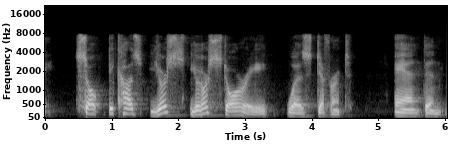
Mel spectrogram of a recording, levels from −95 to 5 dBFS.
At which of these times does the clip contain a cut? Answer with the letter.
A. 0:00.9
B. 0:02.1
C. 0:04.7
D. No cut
D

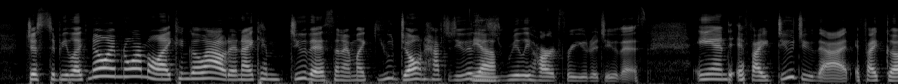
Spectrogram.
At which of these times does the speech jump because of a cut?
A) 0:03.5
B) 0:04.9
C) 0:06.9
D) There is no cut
D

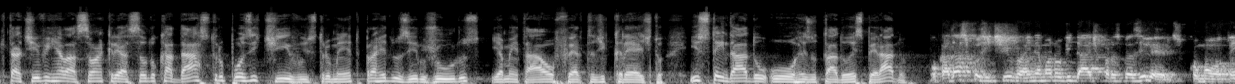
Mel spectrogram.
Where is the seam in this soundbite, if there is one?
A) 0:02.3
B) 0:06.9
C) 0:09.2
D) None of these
D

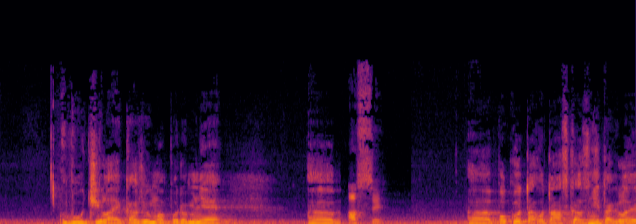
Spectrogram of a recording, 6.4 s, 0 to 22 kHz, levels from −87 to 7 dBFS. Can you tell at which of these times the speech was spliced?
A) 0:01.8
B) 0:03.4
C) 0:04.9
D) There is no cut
B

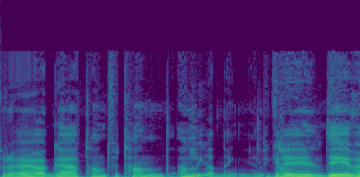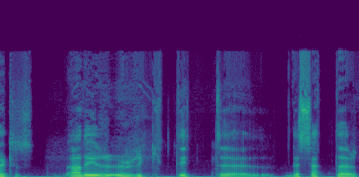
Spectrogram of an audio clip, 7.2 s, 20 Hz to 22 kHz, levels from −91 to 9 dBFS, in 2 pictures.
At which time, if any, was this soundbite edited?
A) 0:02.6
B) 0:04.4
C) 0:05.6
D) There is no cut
A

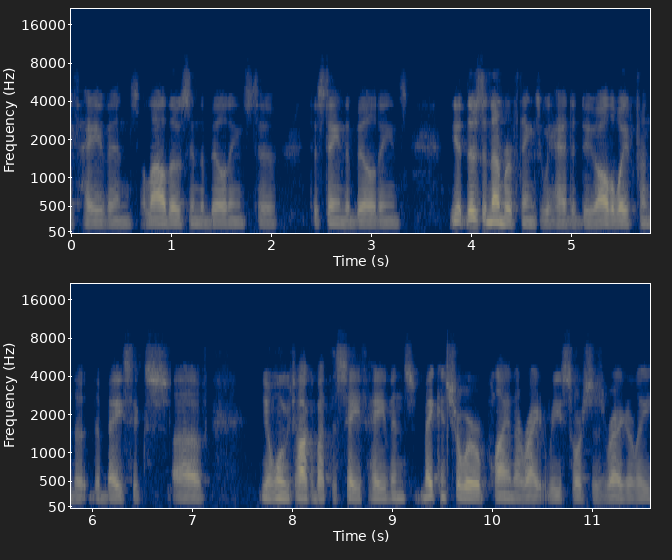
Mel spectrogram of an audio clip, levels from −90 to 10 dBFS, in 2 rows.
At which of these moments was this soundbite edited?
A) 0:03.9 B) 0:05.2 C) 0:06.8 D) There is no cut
C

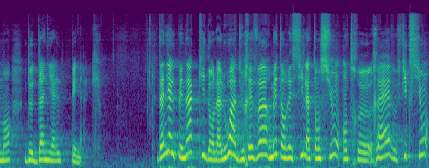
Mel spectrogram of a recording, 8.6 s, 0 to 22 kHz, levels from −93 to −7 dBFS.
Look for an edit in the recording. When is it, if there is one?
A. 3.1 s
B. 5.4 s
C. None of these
A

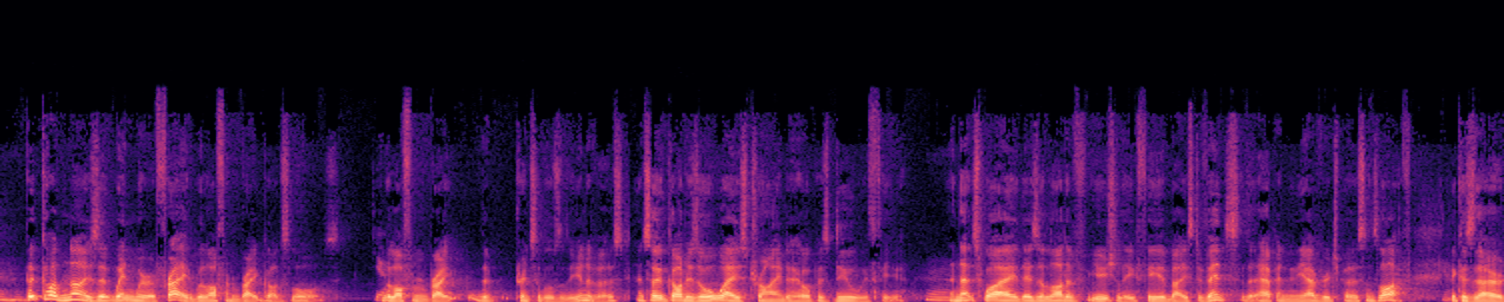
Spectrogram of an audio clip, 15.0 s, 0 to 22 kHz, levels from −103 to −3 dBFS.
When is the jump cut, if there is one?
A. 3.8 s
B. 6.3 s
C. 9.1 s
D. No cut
B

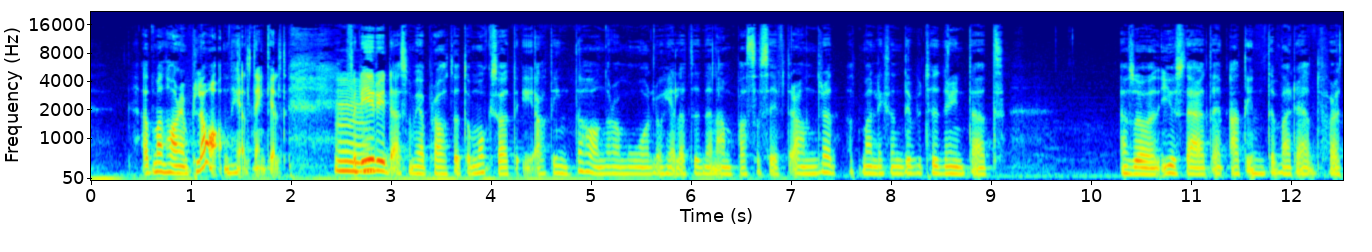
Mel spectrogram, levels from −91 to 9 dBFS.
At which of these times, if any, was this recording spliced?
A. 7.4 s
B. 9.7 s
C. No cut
A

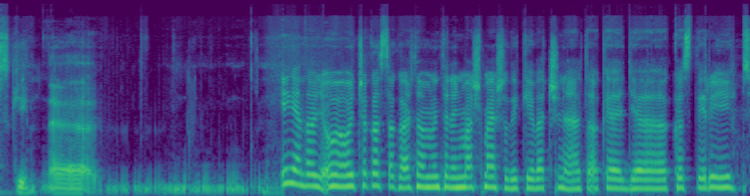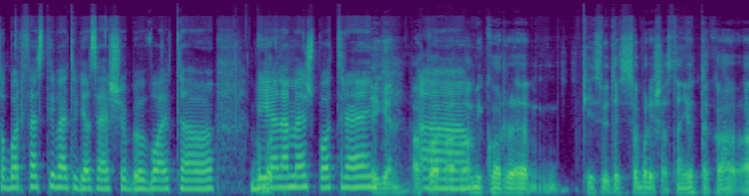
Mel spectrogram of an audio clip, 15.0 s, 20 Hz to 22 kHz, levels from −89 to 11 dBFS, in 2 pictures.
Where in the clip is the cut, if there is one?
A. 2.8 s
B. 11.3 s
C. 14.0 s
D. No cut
D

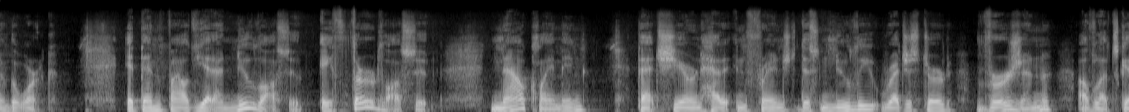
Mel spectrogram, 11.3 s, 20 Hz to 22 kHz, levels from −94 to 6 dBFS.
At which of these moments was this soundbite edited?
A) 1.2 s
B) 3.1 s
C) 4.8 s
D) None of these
D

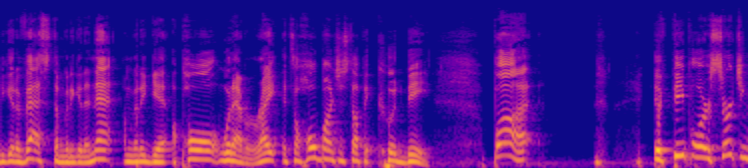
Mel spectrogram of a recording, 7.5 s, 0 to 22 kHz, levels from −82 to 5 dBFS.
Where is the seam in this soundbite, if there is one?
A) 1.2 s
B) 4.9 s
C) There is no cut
B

